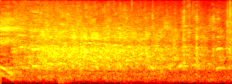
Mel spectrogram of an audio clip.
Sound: audience laughing

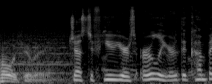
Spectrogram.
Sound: voice-over

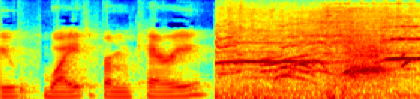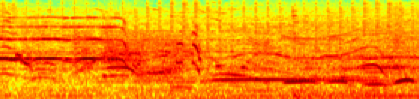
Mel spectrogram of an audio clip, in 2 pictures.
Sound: everyone screams

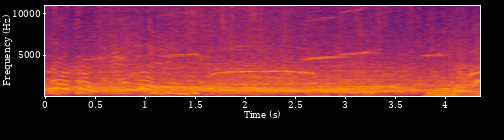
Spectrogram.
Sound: audience cheers

